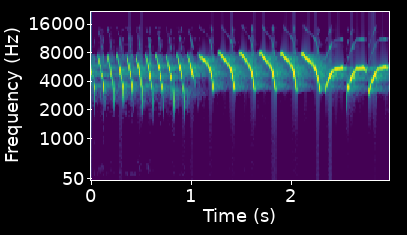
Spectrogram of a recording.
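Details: Canary pouring out a very fast high trill, then slower downward-sweeping notes in even succession, finishing with short upward-flicked whistles.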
